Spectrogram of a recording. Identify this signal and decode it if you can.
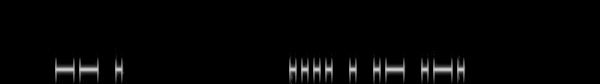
Morse code, heard as a keyed tone, about 20 wpm, 700 Hz. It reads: ME HEAR
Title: 4x Word-Spacing - Sentences from Top 300 Words - 20wpm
